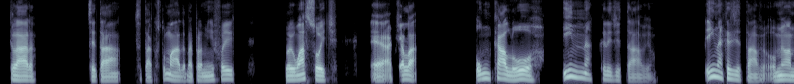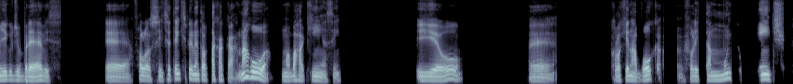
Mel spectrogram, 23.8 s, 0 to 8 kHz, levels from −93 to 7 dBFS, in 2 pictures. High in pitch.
No: low, 105 Hz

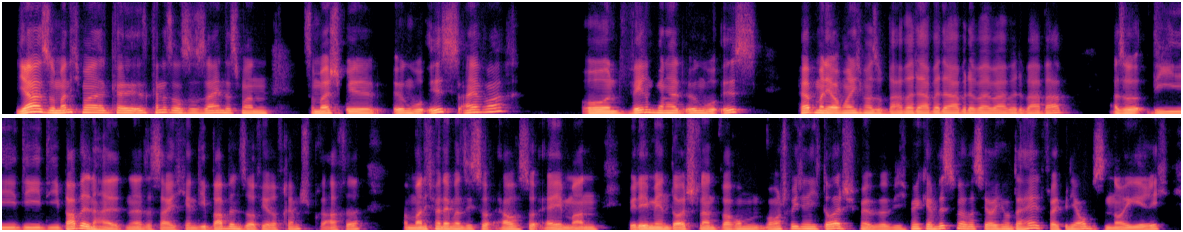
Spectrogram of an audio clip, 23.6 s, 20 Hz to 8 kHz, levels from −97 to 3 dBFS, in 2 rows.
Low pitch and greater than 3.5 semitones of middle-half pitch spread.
Yes: low, 125 Hz; average, 4.1 semitones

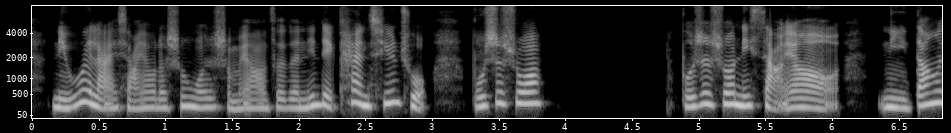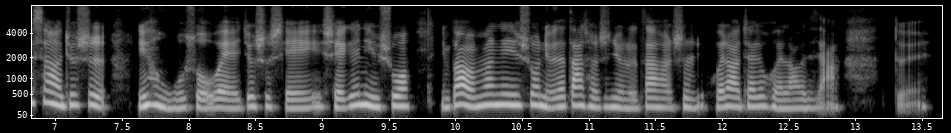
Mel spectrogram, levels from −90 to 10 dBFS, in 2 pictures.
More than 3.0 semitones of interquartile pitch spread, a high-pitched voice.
Yes: average, 3.8 semitones; high, 215 Hz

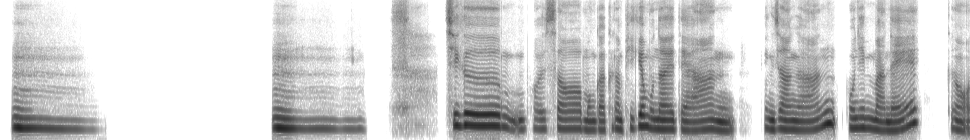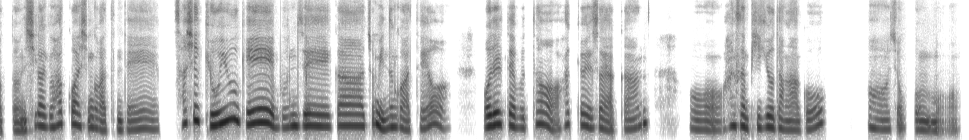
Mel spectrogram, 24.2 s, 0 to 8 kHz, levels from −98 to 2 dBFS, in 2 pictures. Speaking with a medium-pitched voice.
Yes: medium, 170 Hz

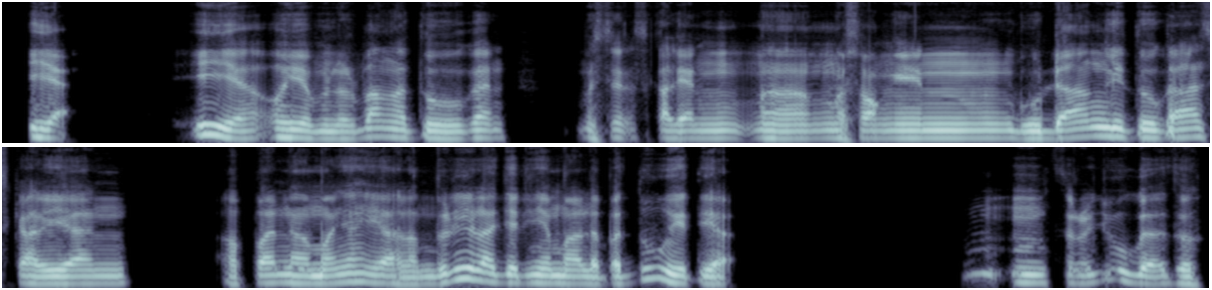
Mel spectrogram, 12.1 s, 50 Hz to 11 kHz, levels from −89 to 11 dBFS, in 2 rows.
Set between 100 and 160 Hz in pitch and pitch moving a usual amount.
No: low, 135 Hz; narrow, 2.2 semitones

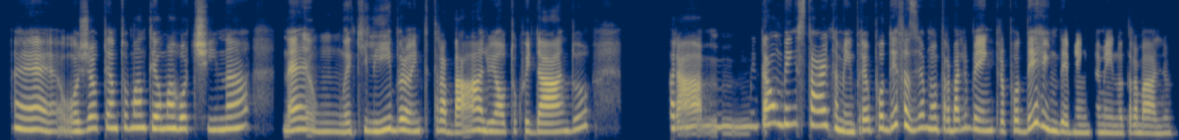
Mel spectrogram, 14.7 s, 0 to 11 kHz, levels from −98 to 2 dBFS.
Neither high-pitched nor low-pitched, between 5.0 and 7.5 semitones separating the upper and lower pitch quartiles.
No: very high, 250 Hz; average, 5.3 semitones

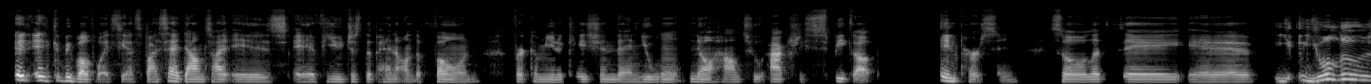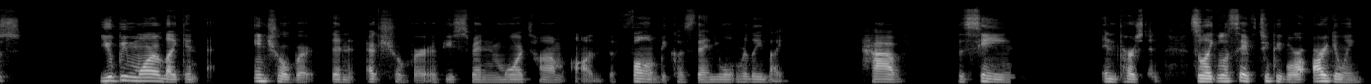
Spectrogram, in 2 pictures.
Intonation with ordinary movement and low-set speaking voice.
Yes: average, 3.3 semitones; low, 120 Hz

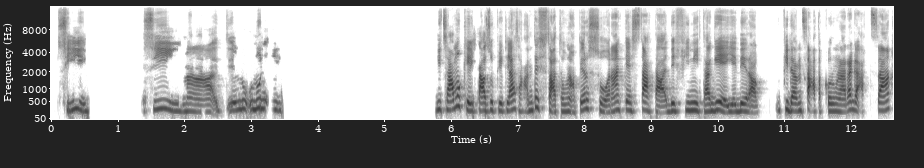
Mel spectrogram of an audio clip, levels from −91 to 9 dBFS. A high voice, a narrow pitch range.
No: high, 225 Hz; average, 3.1 semitones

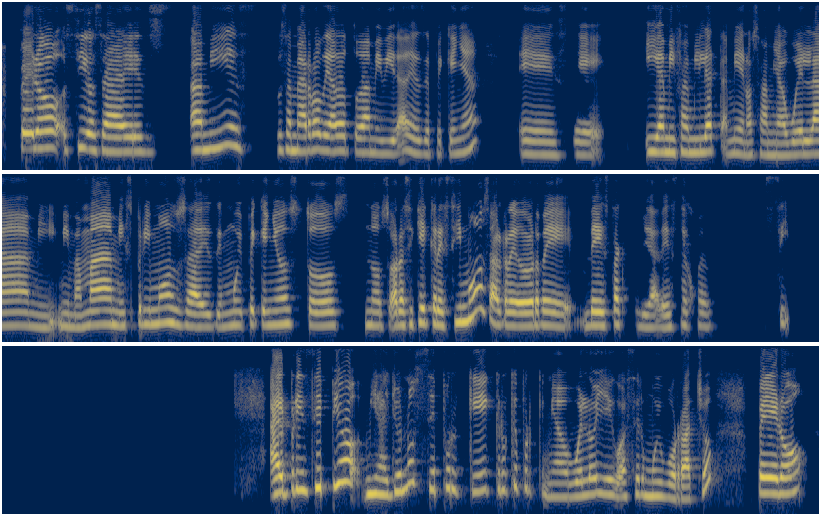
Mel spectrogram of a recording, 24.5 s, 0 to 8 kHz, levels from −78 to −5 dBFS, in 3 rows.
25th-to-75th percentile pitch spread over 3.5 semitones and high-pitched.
Yes: average, 4.1 semitones; high, 215 Hz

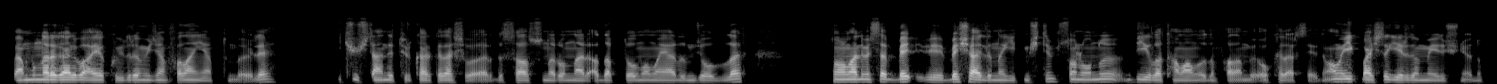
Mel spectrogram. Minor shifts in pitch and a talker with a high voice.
No: narrow, 2.2 semitones; low, 105 Hz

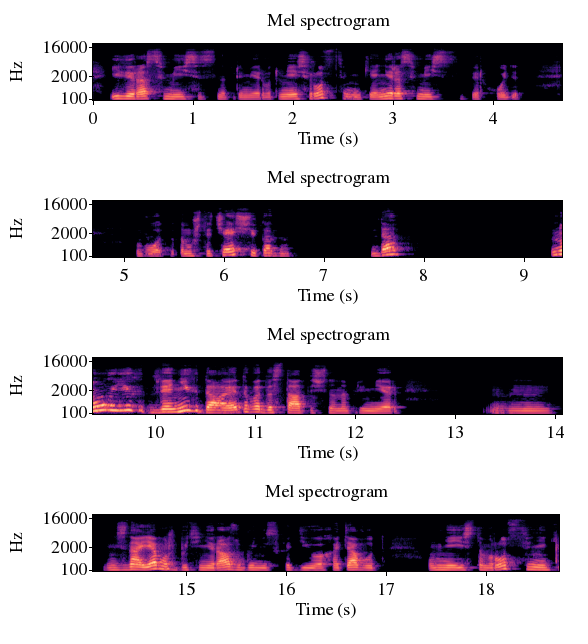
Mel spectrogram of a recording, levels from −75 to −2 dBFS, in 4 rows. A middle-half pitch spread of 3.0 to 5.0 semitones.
Yes: average, 3.3 semitones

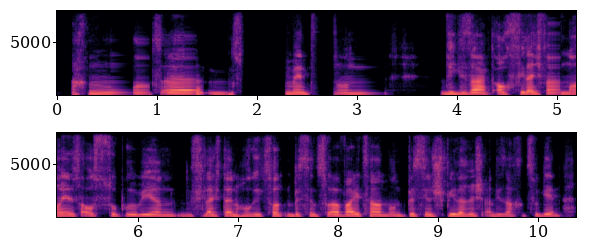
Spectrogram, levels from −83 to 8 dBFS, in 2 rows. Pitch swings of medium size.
No: narrow, 1.7 semitones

